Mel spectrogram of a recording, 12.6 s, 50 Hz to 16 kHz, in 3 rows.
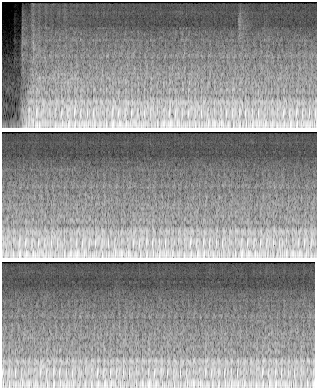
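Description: Speedaire 5Z404 belt-driven electric air compressor, freshly rebuilt with a new connecting rod and rings, starting suddenly and running steadily with an even, regular pulsing as it pumps up the tank.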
